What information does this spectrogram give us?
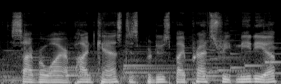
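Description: A man hosting a podcast, reading the closing credits in a brisk, formal way. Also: lowish voice, steady tone. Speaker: podcast host. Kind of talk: scripted credits read. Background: guitar music.

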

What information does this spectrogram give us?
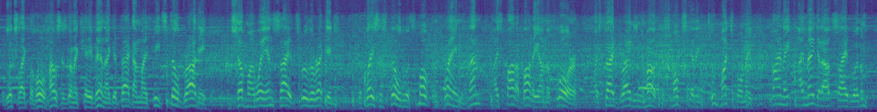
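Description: An actor playing a tough American special agent who narrates in blunt, clipped hard-boiled style in a 1950s radio drama. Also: male voice, on the high side, expressive, fast talker, hardly any pauses, heavy background noise, close to an everyday voice. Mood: tense narration. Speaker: lead and narrator. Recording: old radio broadcast with music.

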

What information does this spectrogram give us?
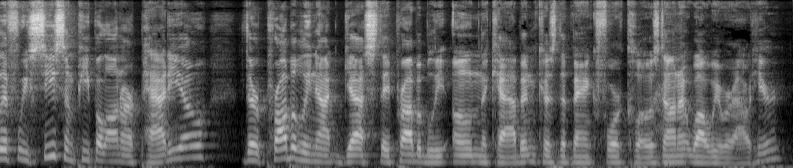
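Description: A man's voice: mid-range voice, fairly bright tone. A man hosting a podcast, telling a casual comedic story in a profane, exasperated way and acting out the dialogue. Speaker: podcast host.

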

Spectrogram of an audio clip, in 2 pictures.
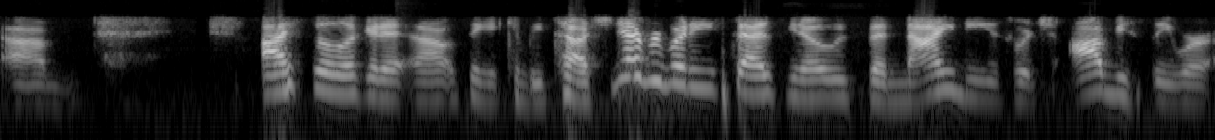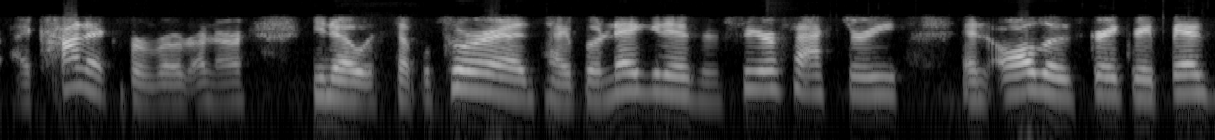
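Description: A woman's voice: mid-range voice, no room sound. A woman from the Philadelphia area, stuffed up and nasal with a cold, chatting through her career story as a music publicist in an interview. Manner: chatty, rambling with fillers and restarts. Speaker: music publicist, podcast guest. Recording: tinny phone-like line.

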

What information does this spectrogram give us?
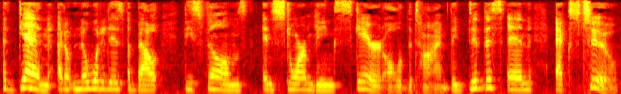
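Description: A woman's voice: medium pitch, animated, slow pace, hardly any pauses. A woman giving emphatic, opinionated views in a casual film discussion, as a panelist. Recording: dull, muffled lo-fi audio.

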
